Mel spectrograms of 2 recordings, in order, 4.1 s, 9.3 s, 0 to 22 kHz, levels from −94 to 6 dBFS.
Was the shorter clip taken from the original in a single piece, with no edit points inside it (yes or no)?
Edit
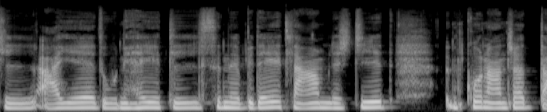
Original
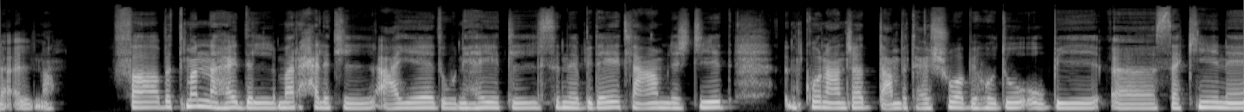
yes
